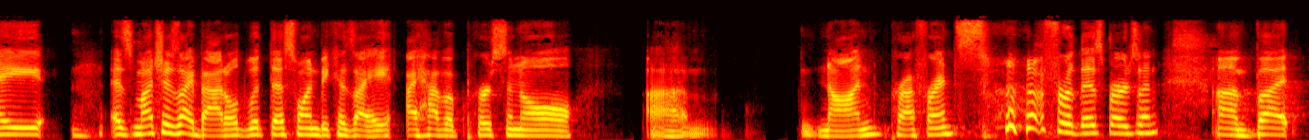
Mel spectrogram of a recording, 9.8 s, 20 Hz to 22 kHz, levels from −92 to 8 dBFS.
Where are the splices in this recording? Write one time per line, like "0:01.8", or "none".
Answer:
none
